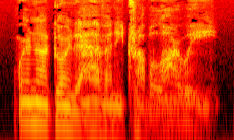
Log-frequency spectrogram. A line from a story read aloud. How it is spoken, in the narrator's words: the spook asked in his dead voice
